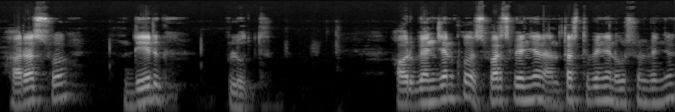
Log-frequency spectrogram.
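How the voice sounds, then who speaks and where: A man giving a patient, explanatory grammar lesson, listing terms one by one and reciting verses. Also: on the high side. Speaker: teacher.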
